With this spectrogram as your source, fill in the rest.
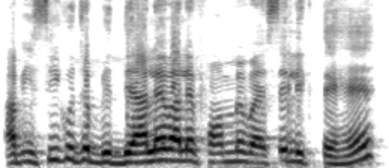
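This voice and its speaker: A man's voice: high voice, fast, dark tone. A man teaching a classroom lecture, explaining word meanings, repeating terms and quizzing students by name. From India.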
